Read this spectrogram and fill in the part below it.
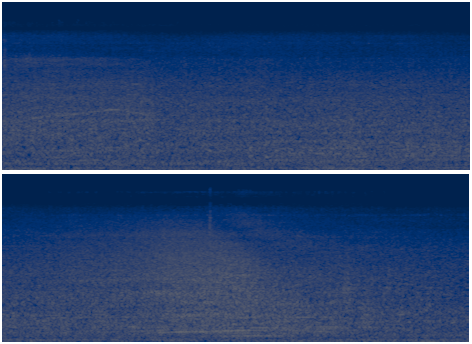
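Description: Race car engines roar past in the distance.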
